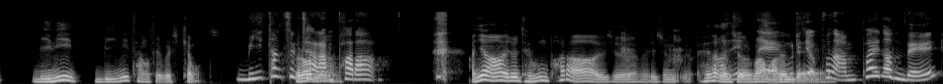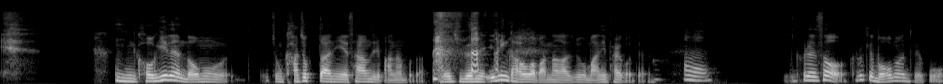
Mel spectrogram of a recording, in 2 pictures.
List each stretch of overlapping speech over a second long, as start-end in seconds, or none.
7.1-8.3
